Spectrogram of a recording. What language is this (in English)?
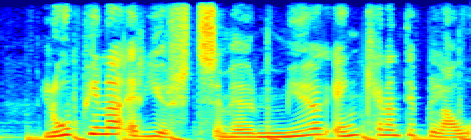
Icelandic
